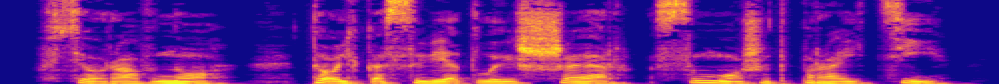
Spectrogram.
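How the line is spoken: Mocking hoarse rasp. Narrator (Russian): Насмешливо прохрипел капитан

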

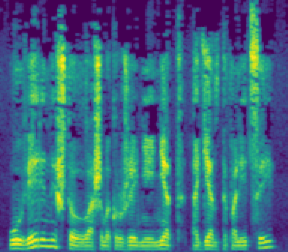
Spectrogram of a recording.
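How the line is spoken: Calm reply. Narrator (Russian): Дрозд спокойно ответил

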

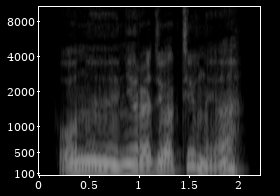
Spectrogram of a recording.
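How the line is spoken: Worried question. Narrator (Russian): обеспокоенным тоном спросил Крис

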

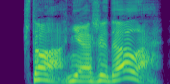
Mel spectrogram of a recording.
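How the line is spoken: Barked. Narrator (Russian): рявкнул я

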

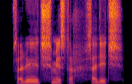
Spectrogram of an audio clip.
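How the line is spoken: Grumbling. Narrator (Russian): проворчал Буллин

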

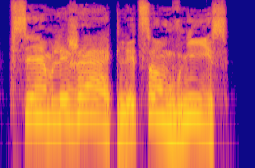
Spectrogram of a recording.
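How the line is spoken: Wild, frantic yelling. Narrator (Russian): от шока отошел я и заорал дурным голосом

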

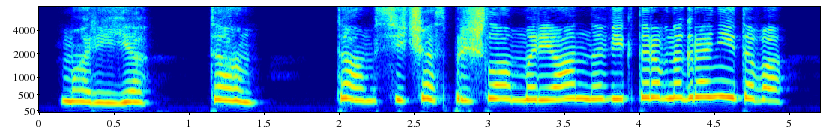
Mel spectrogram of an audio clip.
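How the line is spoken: Blurted, trembling voice. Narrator (Russian): выпаливает она дрожащим голосом

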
